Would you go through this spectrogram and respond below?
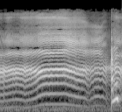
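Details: Baby's sustained, high-pitched wail, one long cry breath ending in a brief catch; an ordinary infant cry.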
